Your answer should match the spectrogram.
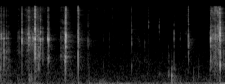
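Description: Handling of a Phoenix Arms HP22A .22 pocket pistol: a quick run of small metallic clicks and scrapes as the magazine is worked in the grip, then one more click near the end.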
